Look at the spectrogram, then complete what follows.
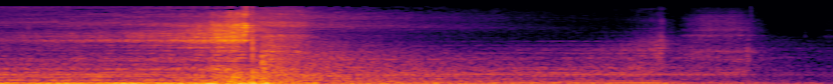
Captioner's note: gasps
